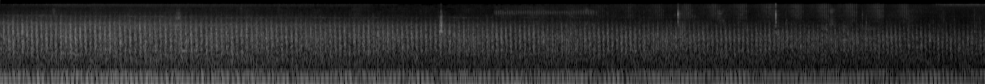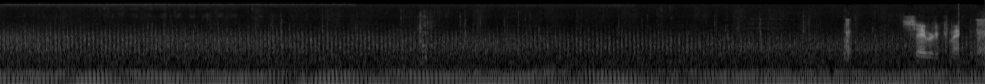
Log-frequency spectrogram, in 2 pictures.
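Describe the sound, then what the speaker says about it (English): Helicopters thump and whir overhead, loud at first and slowly fading, with scattered clicks and faint radio-like chatter beneath. "those are our helicopters now"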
